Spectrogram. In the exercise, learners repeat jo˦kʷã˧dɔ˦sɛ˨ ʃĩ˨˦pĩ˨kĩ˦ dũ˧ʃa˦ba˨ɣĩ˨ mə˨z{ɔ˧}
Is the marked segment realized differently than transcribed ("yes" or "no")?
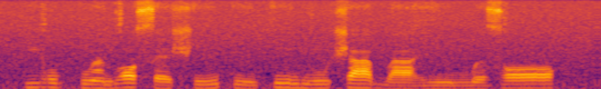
yes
